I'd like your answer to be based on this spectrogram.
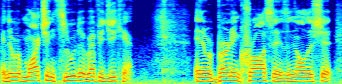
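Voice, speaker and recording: A man's voice: medium pitch, steady tone, normal speed, warm tone, no room sound. A man from Iran telling personal stories casually as a podcast host, blunt and swearing freely.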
